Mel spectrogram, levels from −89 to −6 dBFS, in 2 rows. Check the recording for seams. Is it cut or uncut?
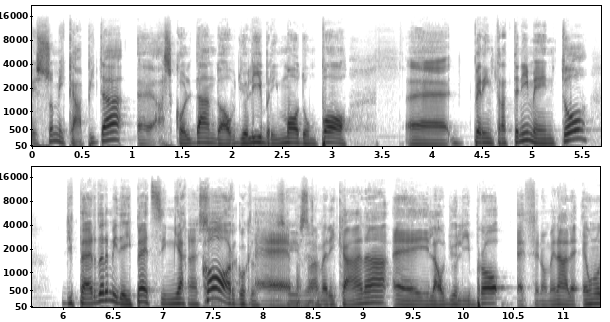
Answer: cut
